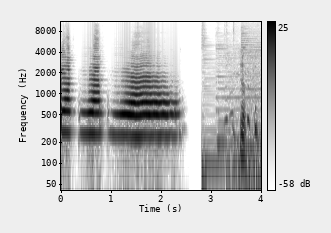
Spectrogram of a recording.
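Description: Brass music sting laid over the picture: a horn sounds the same note in two short blasts, then holds it long, cutting off abruptly about two and a half seconds in. A voice speaks briefly near the end.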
